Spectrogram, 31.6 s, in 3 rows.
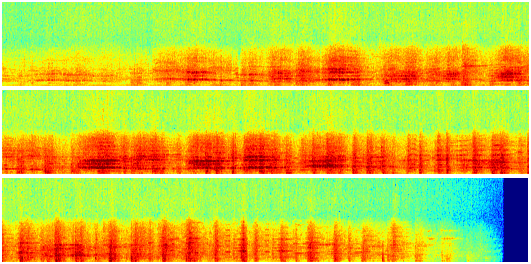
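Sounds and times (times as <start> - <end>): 
crowd cheering outside an open window: 0.0 - 30.0.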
